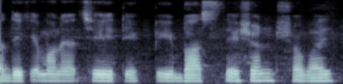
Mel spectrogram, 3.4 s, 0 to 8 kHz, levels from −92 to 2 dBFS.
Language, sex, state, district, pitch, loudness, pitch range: Bengali, male, Tripura, West Tripura, 115 Hz, -19 LUFS, 110-120 Hz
